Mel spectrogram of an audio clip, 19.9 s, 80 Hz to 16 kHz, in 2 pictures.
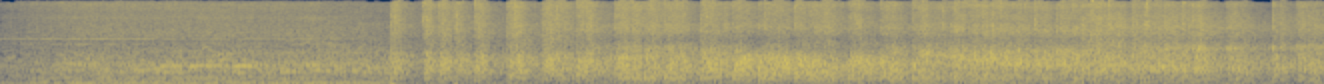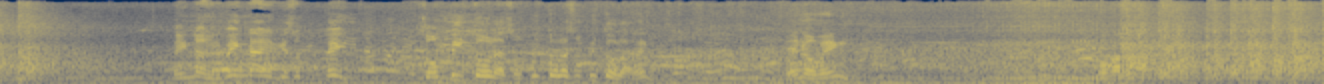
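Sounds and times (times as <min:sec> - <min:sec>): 
outdoor noise: 0:00.0 - 0:19.8
pistol gunshots in the street: 0:02.9 - 0:07.1, 0:08.4 - 0:10.4, 0:18.3 - 0:19.8.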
